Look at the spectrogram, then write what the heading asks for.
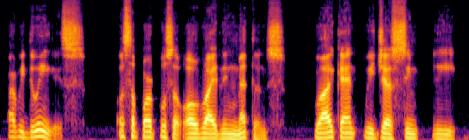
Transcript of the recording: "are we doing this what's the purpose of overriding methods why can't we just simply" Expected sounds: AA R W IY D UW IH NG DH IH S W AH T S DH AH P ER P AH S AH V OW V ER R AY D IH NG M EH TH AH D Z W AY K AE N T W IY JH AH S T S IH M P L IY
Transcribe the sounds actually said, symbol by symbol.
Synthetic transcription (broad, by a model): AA R W IY D UW IH NG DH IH S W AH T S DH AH P ER P AH S AH V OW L R AY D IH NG M EH T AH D S W AY K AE N T W IY JH AH S T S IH M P L IY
